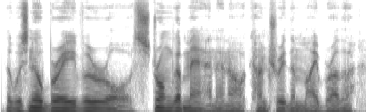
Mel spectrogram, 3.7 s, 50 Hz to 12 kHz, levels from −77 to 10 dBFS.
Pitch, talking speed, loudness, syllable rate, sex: 85 Hz, 215 wpm, -18 LUFS, 5.1 syllables/s, male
